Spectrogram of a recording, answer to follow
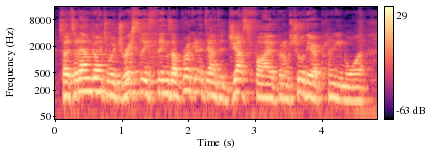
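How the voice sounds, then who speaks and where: A man's voice: a little high, brisk, darkish tone. A man in his forties with a New Zealand expat accent, talking emphatically and directly to his viewers as a vlog host. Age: 40s. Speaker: YouTube channel host. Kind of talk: direct-to-camera vlog talk. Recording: echoey, roomy sound.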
